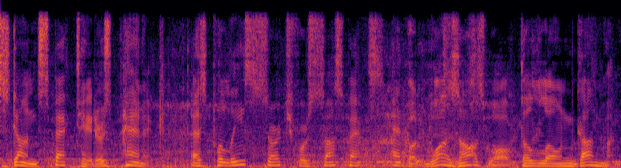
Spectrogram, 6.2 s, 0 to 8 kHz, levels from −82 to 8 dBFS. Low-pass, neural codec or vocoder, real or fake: 7.2 kHz; codec, 16 kHz, 4 kbps, FunCodec, trained on Chinese and English, 50 frames a second; fake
